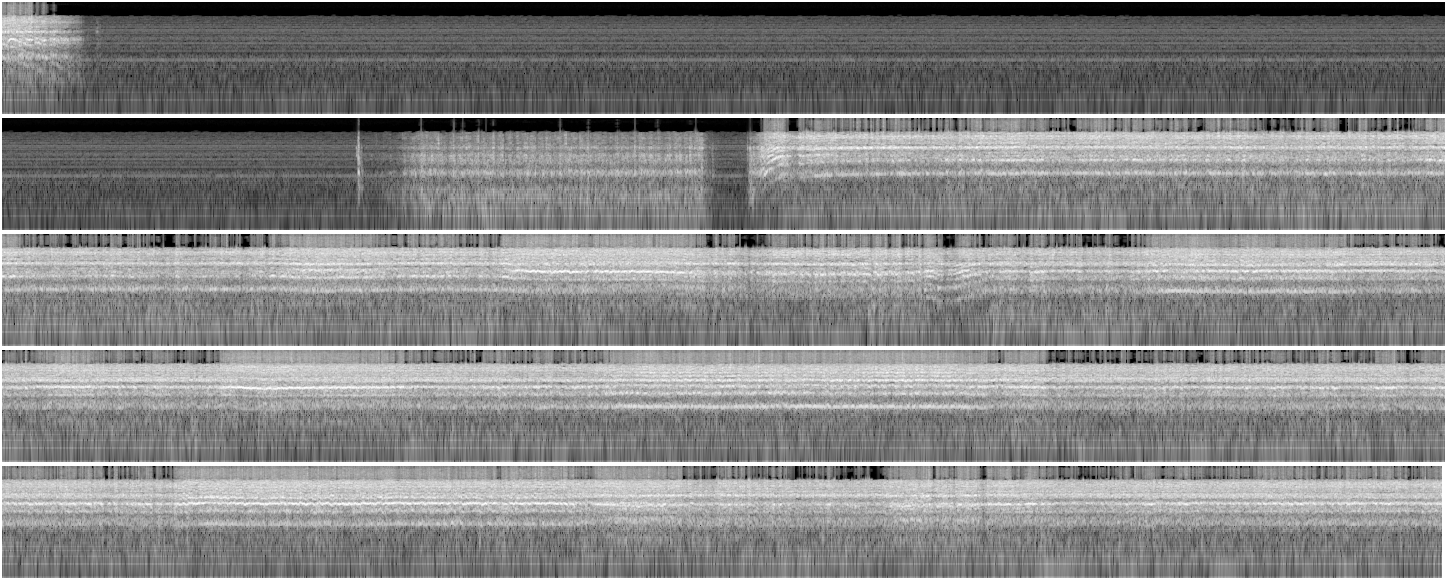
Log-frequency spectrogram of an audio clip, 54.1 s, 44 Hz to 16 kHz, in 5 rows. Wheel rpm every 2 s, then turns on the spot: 30, 0, 0, 0, 0, 0, 0, 40, 160, 230, 230, 230, 220, 180, 180, 200, 200, 200, 210, 210, 200, 200, 190, 190, 180, 190, 190.
14-16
